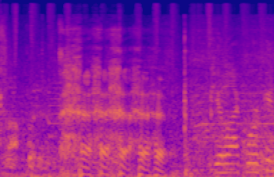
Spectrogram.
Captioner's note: chuckling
